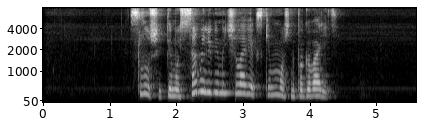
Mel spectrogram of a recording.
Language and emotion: Russian, positive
